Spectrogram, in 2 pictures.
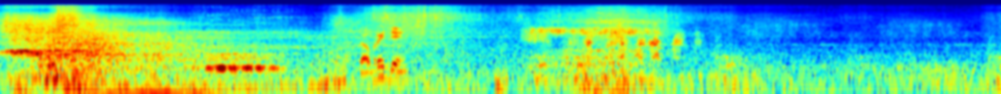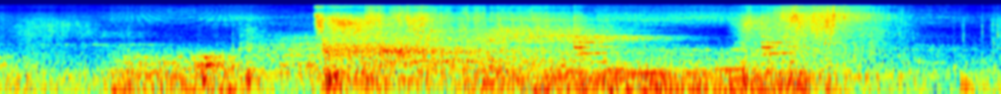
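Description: Game spell effects whoosh and shimmer in bursts.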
